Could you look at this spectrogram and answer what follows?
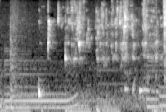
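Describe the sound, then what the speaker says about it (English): Water pours into a Jetboil pot at a motorcycle campsite, a short burst of splashing and trickling drips close by, quiet and brief. "we're going to pour this into the Jetboil"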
